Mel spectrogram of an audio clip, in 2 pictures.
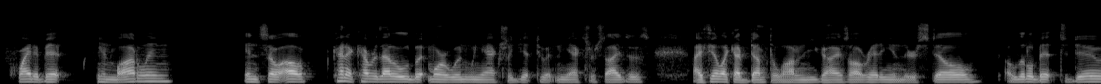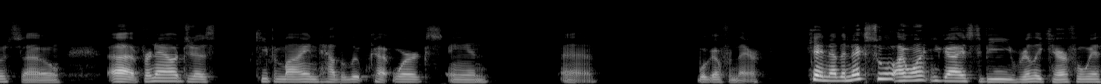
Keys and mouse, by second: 2.3 Escape.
